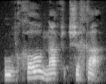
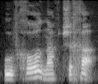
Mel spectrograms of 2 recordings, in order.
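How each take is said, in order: Both takes have the same delivery.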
